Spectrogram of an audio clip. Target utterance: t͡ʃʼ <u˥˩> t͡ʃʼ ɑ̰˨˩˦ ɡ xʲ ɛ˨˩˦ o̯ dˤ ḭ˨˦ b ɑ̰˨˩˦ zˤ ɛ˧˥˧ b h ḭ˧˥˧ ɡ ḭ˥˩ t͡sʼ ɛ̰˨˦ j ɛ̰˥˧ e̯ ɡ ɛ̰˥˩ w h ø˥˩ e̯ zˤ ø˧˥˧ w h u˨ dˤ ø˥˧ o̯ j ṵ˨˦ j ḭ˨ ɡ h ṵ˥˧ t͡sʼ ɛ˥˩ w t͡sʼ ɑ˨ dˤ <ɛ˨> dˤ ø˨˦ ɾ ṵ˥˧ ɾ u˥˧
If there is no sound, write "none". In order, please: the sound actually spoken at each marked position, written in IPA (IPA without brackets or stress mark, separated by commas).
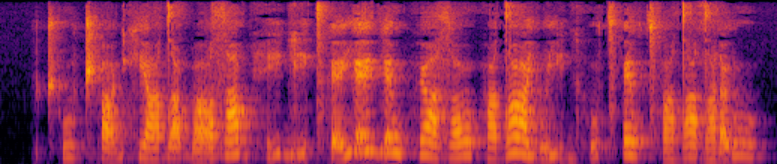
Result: u˨˩˦, ɛ˥˩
